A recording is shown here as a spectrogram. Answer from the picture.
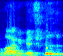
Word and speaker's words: Lagagut: Oh, I pronounced it wrong before. Lagagut. Not Legagut, Lagagut. Big difference, people.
